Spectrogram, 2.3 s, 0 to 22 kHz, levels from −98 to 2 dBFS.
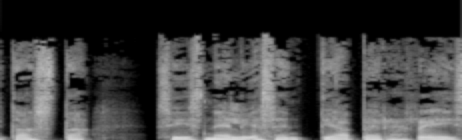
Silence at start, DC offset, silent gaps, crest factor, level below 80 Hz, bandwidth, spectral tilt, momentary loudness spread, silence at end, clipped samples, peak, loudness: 0 s; under 0.1%; none; 16 dB; -54 dBFS; 17 kHz; -5 dB/octave; 8 LU; 0 s; under 0.1%; -4 dBFS; -19 LUFS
